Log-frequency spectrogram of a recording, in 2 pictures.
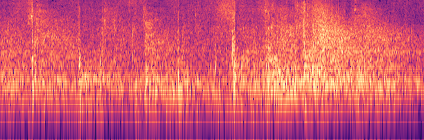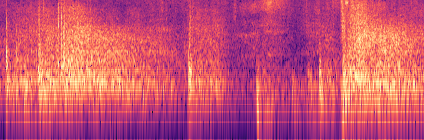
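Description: Wrestlers slam onto a ring mat during training, giving a few sharp, booming impacts over a constant loud background roar.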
